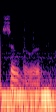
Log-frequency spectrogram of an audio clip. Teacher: Subaru, with a stress on that first syllable.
